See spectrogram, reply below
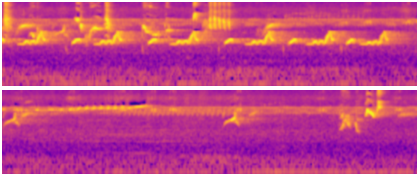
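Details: Nighttime Eastern whip-poor-will gives about seven quick rising whistled phrases in a steady run, then falls silent. Afterwards only a high insect drone, a low rumble and a few faint upslurred chirps remain.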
